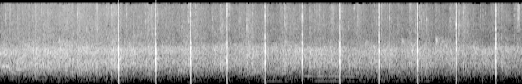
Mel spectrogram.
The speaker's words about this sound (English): Our Ventura campus will be joining us for this sermon. Let's let them know that we love them. Big round of applause for them.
